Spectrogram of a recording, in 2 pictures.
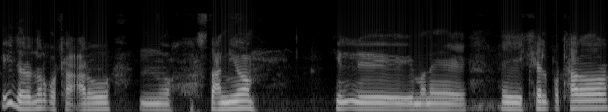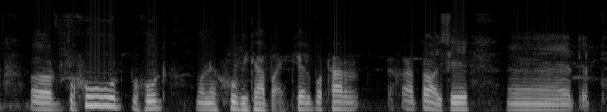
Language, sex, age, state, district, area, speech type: Assamese, male, 30-45, Assam, Barpeta, rural, spontaneous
